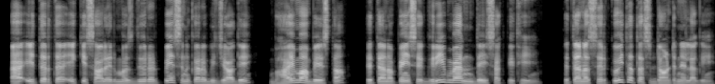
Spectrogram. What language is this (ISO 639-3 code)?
bhd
